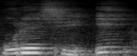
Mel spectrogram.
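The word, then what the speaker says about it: 嬉しい: 우레시이 라고 읽어주시면 돼요.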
